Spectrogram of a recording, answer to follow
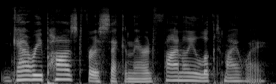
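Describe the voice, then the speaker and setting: A streamer with a fairly low voice narrates a novel aloud, brisk and smooth. She reads expressively and wryly, dropping playful, casual asides along the way.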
